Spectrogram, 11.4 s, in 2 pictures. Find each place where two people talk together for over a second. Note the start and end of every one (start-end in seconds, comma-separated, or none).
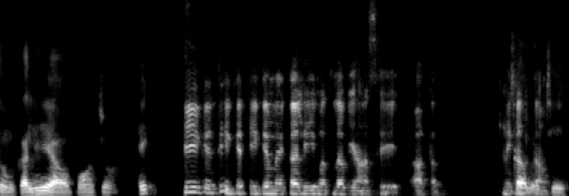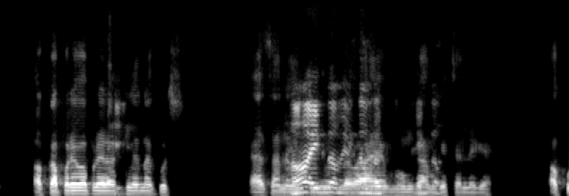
8.5-10.1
